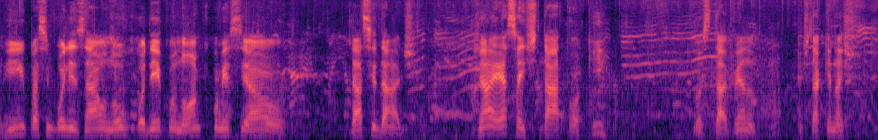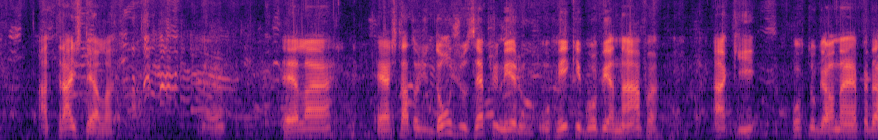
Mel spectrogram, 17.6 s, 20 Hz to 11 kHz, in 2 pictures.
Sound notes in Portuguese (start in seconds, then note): 9.9 risadas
